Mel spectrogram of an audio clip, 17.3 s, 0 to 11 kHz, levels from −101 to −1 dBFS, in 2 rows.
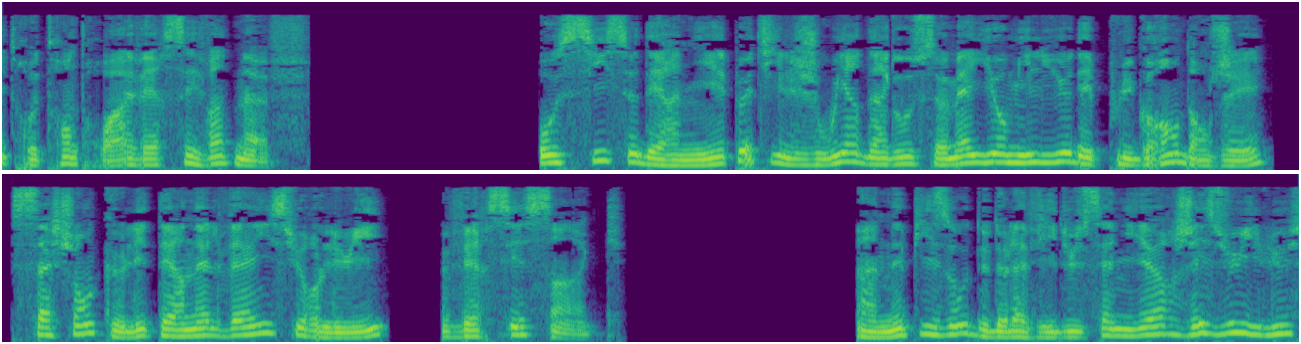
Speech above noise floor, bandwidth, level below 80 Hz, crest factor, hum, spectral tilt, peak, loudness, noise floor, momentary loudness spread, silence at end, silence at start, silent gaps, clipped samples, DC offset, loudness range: over 71 dB; 8.8 kHz; -50 dBFS; 14 dB; none; -4.5 dB/octave; -6 dBFS; -20 LUFS; under -90 dBFS; 6 LU; 0 s; 0 s; 2.05-3.58 s, 8.49-8.70 s, 11.24-11.57 s, 12.83-14.34 s; under 0.1%; under 0.1%; 5 LU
